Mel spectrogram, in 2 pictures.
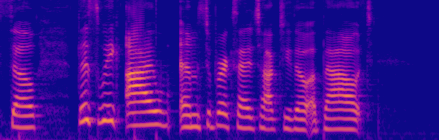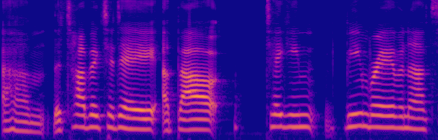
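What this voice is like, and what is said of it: Croaky, froggy voice. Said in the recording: “I'm a tiny bit under the weather and I kind of sound like a frog.”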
